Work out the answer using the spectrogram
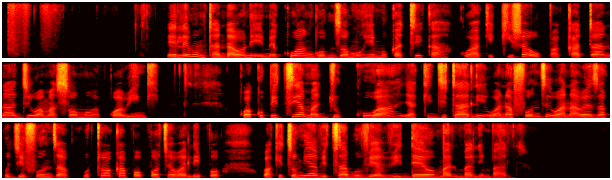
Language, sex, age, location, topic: Swahili, female, 25-35, Nairobi, education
